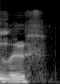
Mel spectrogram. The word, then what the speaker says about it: Toulouse: In France, in a specific city in France, Toulouse, with my horrible pronunciation, but it's the Toulouse.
